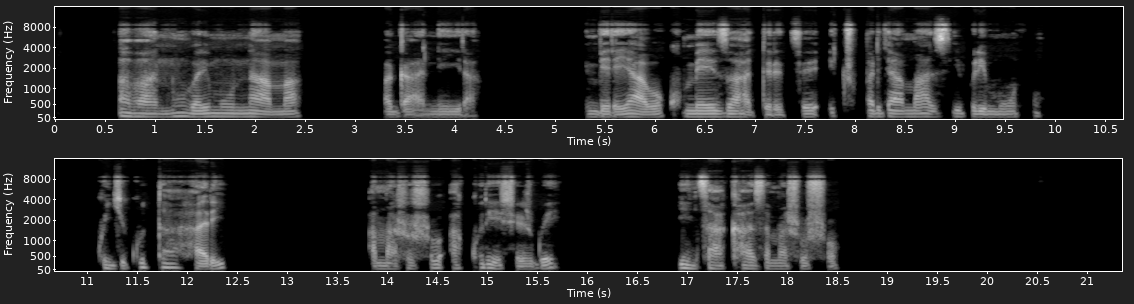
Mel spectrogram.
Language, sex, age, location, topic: Kinyarwanda, male, 18-24, Kigali, health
